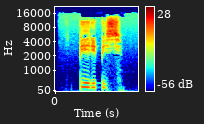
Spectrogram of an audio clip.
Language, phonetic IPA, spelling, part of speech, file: Russian, [ˈpʲerʲɪpʲɪsʲ], перепись, noun, Ru-перепись.ogg
- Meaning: 1. census 2. inventory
